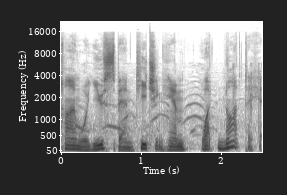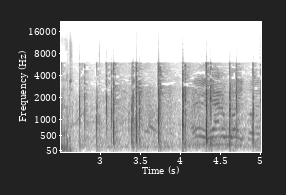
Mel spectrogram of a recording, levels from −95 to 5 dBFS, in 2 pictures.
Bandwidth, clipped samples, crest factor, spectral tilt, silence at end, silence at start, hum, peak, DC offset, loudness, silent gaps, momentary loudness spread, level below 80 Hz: 16 kHz; under 0.1%; 22 dB; -4.5 dB/octave; 0 s; 0 s; none; -2 dBFS; under 0.1%; -26 LUFS; none; 13 LU; -40 dBFS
